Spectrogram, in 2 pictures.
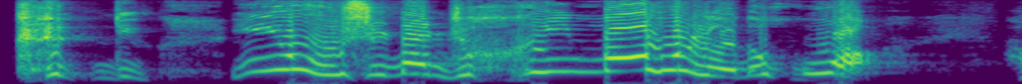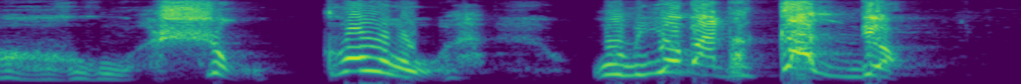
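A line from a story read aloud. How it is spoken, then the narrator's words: Child shouting. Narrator (Chinese): 小胖墩喊道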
